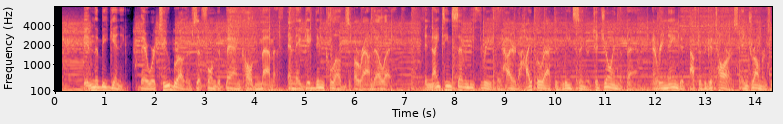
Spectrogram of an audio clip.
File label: Narration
